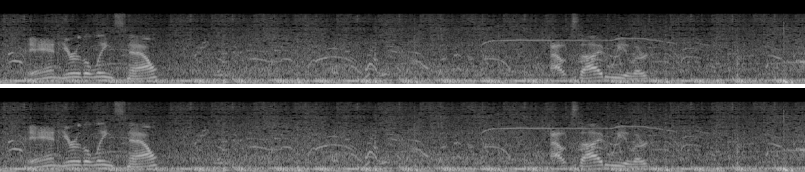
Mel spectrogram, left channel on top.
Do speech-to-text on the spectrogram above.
And here are the Lynx now. Outside Wheeler.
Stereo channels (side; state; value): both; identical; correlation 1.00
